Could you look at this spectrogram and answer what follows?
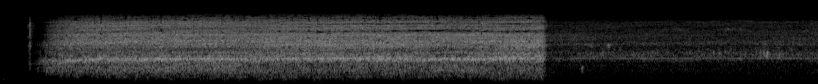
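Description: A dryer blows a loud, steady hiss close by while drying alcohol ink artwork, running for about five seconds before cutting off abruptly into quiet room tone.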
